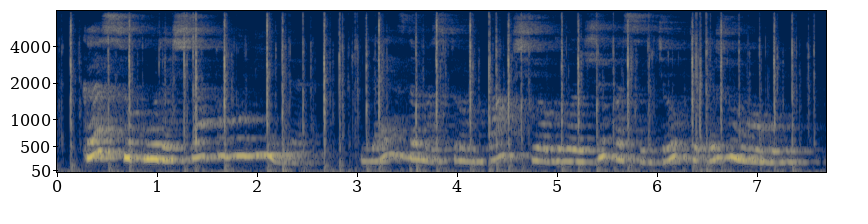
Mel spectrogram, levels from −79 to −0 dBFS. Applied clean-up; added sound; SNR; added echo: none; Typing; 8 dB; reverberation time 1.0 s.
